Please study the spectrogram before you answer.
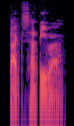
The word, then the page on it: taxativo: espagnol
